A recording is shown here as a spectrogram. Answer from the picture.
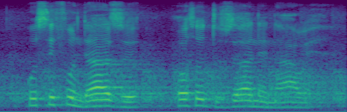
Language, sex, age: Zulu, male, 20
